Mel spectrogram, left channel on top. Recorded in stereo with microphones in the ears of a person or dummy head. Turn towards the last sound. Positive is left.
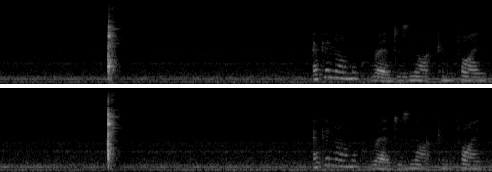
turn(degrees=10)  # may be behind; listen again after turning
